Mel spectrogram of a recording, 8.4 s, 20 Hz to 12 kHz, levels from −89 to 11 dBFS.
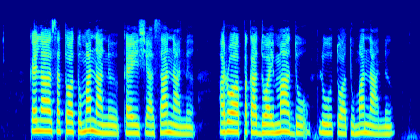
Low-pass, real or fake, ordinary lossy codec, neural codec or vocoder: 7.2 kHz; real; AAC, 64 kbps; none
